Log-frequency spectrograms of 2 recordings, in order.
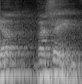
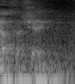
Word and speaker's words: Yad Vashem: Yeah, it's called the Yad Vashem. Vashem. That's really the proper pronunciation. The Yad Vashem.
